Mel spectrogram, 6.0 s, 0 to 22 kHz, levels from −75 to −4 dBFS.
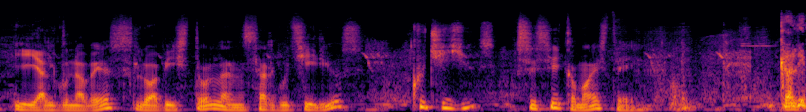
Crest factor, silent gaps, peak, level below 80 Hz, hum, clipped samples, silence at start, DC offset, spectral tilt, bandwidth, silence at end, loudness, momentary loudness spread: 20 dB; none; -4 dBFS; -48 dBFS; none; under 0.1%; 0 s; under 0.1%; -5 dB/octave; 14.5 kHz; 0 s; -24 LUFS; 10 LU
